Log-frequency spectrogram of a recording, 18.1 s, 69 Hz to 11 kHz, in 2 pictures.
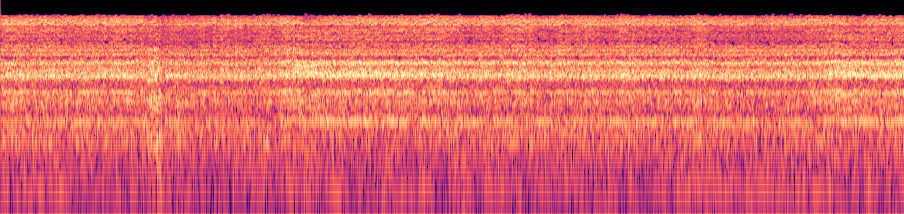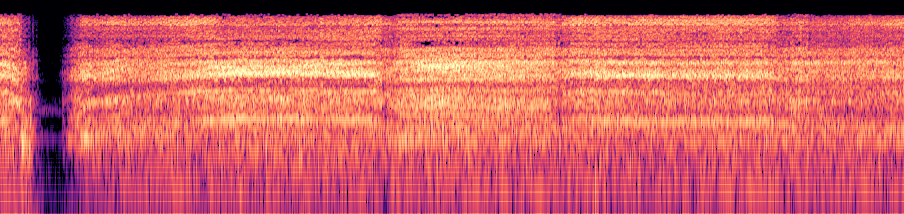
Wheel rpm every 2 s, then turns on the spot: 160, 160, 160, 160, 120, 140, 160, 160, 160.
none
